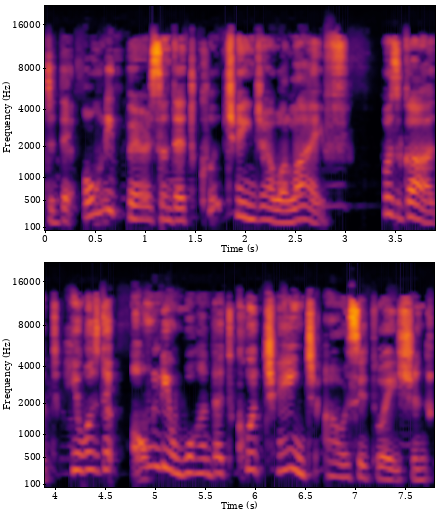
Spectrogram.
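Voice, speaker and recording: A woman voicing over a personal testimony in non-native English, speaking in short, deliberate phrases. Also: a little high, vocal fry, darkish tone. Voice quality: non-native English with halting, irregular grammar. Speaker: voice-over translator of a church testimony. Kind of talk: dubbed first-person testimony narration.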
